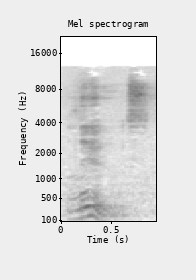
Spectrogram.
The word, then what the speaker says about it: lose: would be the word lose the word lose has just one o and says Z at the end and is spelled to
